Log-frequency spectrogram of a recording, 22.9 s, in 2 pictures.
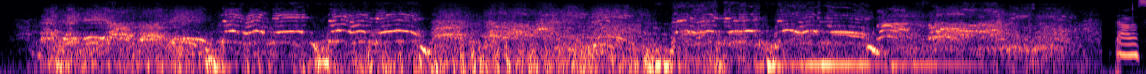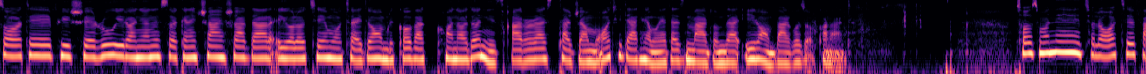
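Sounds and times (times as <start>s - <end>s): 
protesters in London chanting slogans: 0.1s - 11.0s
speech: 11.2s - 20.2s, 21.6s - 22.9s.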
